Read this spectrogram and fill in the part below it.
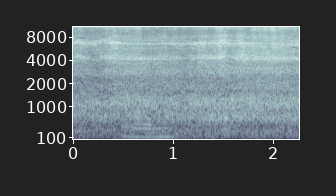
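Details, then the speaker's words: MSR SuperFly isobutane canister stove on an MSR ISO-Pro canister at just over 9,000 ft on Mount Bachelor, about 40°F air: steady, even hissing roar with no sputter or surging; burns normally, same as at lower elevation. "but uh it is burning just like it would uh every time I use it at lower elevation"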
